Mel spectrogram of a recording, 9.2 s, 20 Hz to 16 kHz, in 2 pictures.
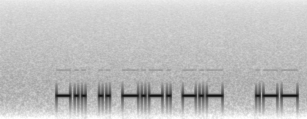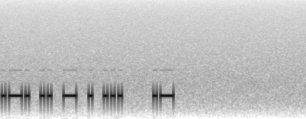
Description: Morse code, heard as a keyed tone, hand-sent with a bug key, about 22 wpm, 640 Hz. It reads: DICK WRITES A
